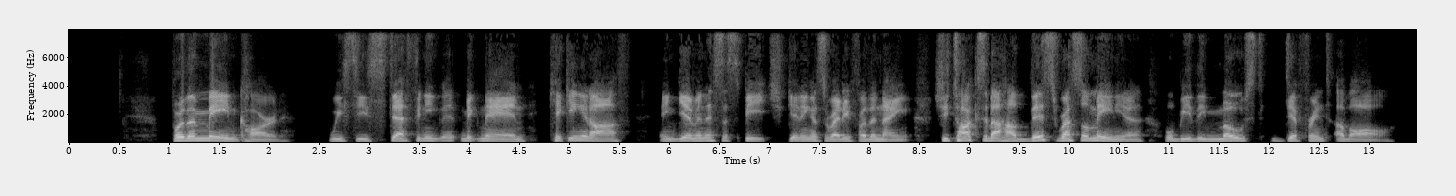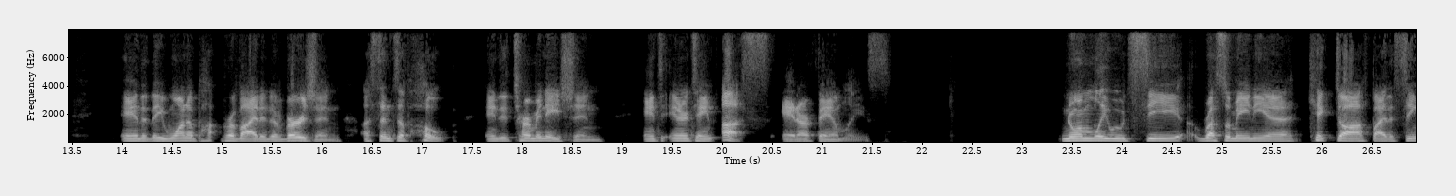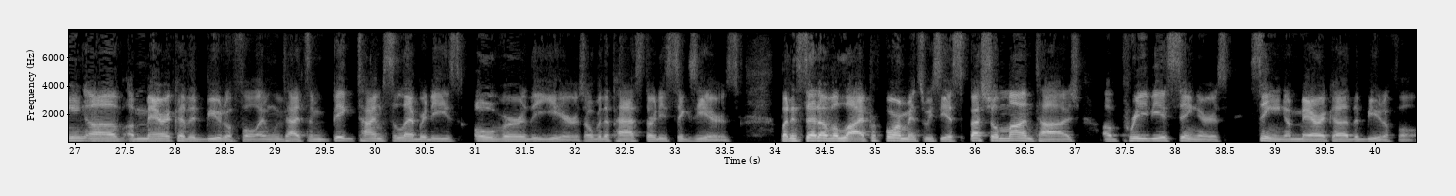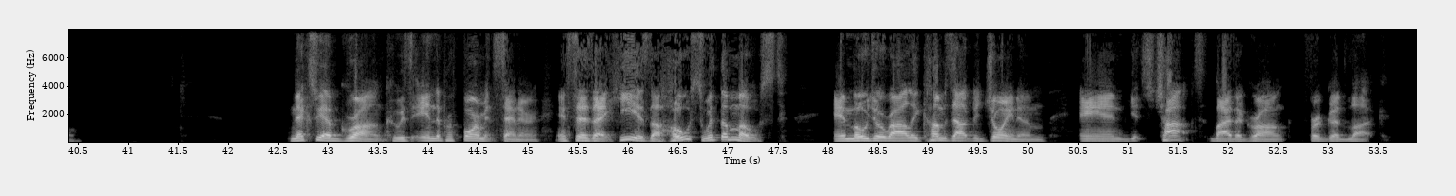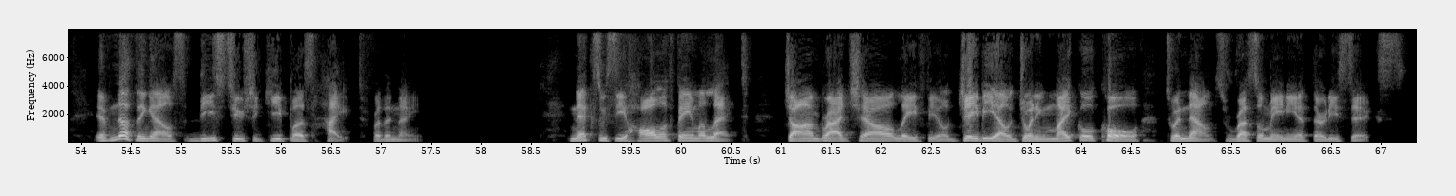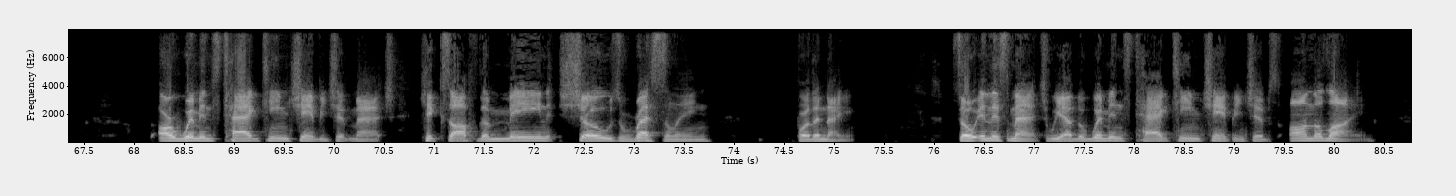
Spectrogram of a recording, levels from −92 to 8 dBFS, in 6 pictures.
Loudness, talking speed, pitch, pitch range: -25 LUFS, 150 wpm, 115 Hz, 100-130 Hz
